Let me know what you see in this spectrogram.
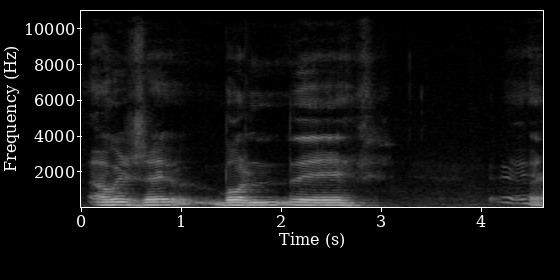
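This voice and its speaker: Noticeable background noise sits behind a speaker with a Scottish accent. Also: man. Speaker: retired farm worker. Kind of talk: oral history interview answer.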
